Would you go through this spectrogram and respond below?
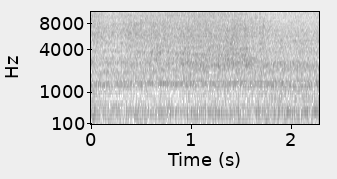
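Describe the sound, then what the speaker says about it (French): Water pouring from a kettle into a sink, a steady close splashing rush that runs without a break, with no voices. "je vais vider l'eau"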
